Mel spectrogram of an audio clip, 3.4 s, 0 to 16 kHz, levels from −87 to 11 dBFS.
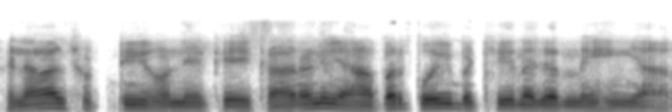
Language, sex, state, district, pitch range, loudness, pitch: Hindi, male, Chandigarh, Chandigarh, 115-135 Hz, -16 LUFS, 130 Hz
